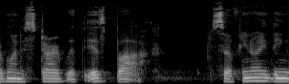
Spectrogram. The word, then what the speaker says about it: Bach: Johann Sebastian Bach but you pronounce it with a little softer ending so Bach so it doesn't sound like you're making the sound of a chicken so he's a BA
